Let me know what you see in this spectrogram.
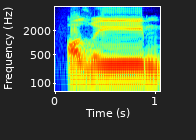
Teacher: عظیم یا مدہ ہے، اس کا قاعدہ یہ یا مدہ اس یا کہتے ہیں جو یا ساکن ہو اس سے پہلے زیر ہو، یا مدہ کو ایک الف کے برابر کھینچ کر پڑھیں گے۔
